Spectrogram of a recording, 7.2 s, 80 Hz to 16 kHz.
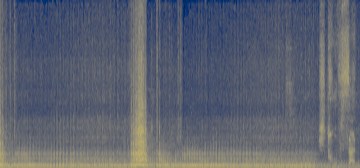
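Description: A Ford Mustang Shelby GT500 engine running loud and close, a heavy rumbling drone with a sharp rev surge midway and a drop to a lower idle near the end, with people talking over it.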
